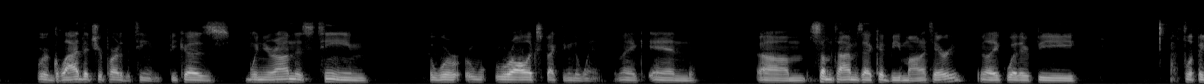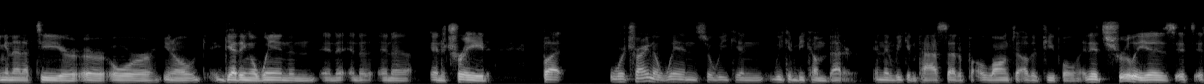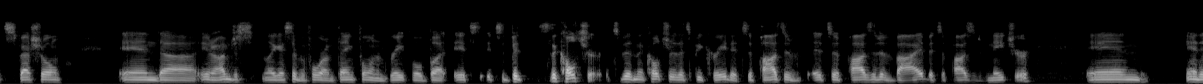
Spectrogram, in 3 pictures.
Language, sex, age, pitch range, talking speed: English, male, 20-39, 100-115 Hz, 210 wpm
